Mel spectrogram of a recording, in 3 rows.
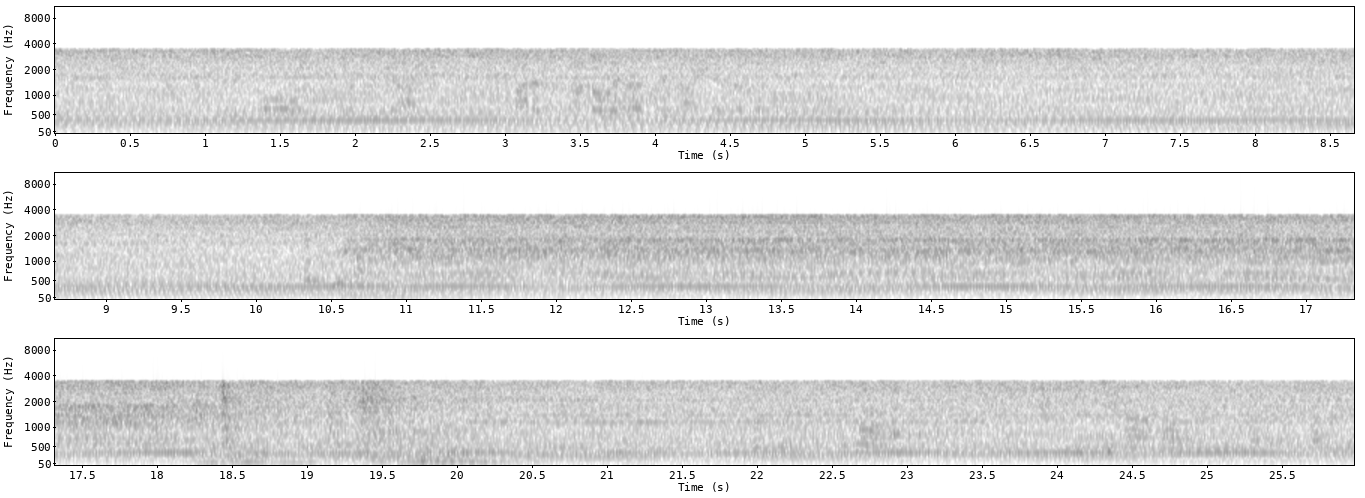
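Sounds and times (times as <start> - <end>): hydraulic power unit humming: 0.0 - 25.9.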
